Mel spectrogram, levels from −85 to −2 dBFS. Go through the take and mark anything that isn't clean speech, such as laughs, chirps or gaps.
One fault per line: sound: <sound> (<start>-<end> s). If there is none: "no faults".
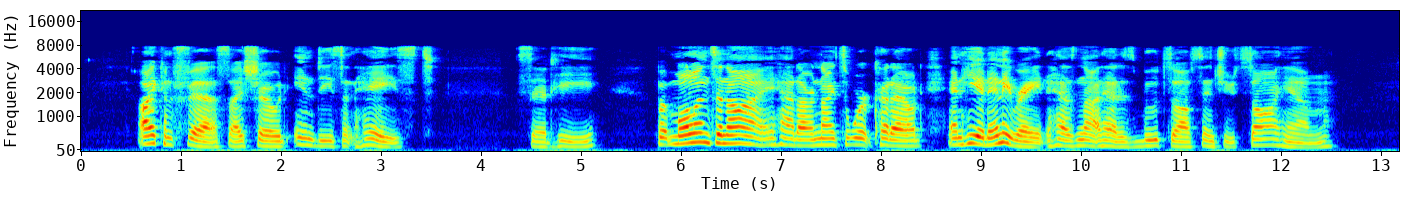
no faults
